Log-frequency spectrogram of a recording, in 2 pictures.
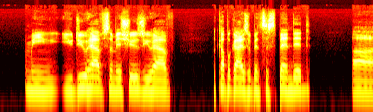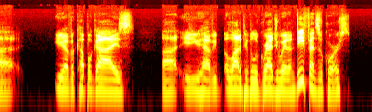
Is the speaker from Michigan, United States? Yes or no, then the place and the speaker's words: no; Boulder, Colorado, United States; born there; I was born in Boulder. I am a CU buff.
